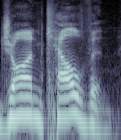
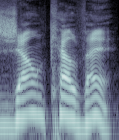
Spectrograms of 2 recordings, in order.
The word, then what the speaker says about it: Jean Calvin: of mispronouncing his name his name was not john calvin it was jean calvin he was french yeah although although he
